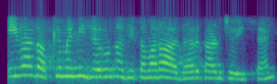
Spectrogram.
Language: Gujarati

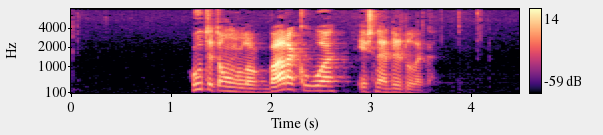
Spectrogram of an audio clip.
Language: Western Frisian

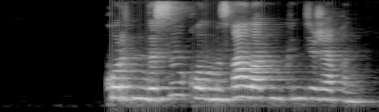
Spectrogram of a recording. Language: Kazakh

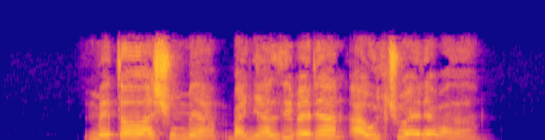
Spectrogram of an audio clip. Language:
Basque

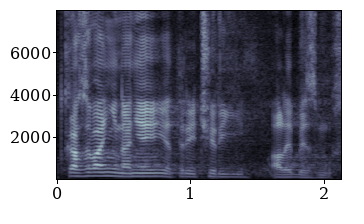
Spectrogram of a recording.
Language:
Czech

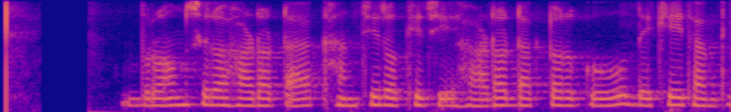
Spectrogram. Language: Odia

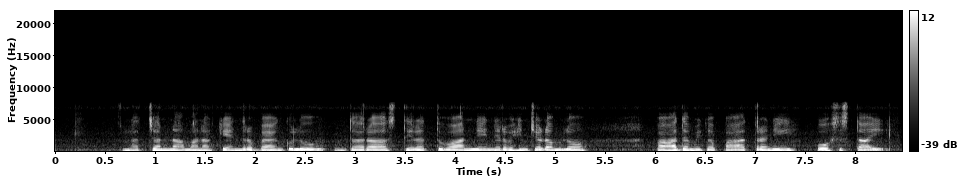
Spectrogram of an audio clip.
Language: Telugu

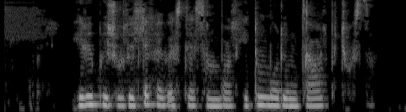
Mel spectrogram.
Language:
Mongolian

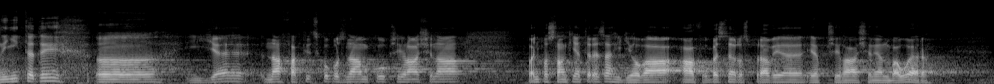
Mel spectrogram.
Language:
Czech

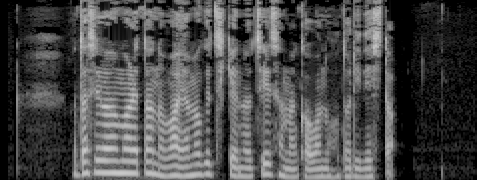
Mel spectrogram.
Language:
Japanese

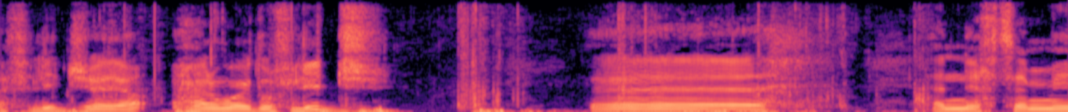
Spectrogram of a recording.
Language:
Arabic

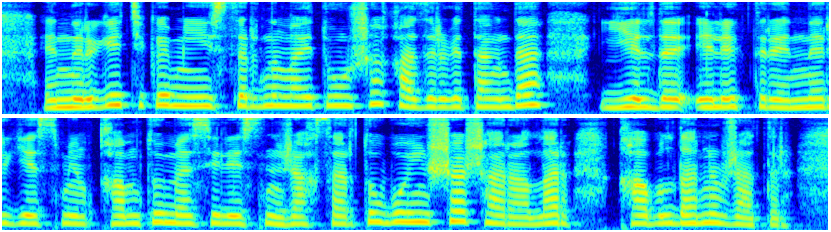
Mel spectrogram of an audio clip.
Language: Kazakh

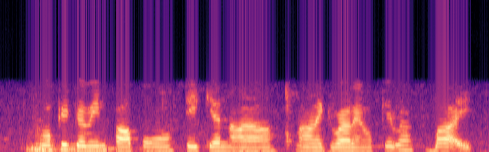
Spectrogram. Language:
Tamil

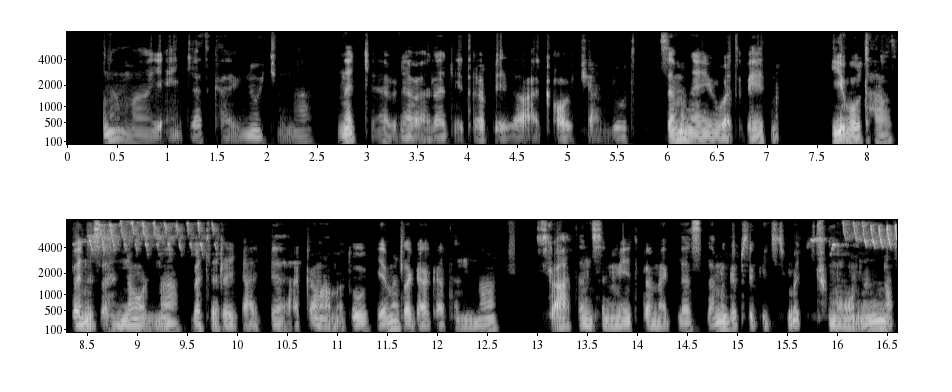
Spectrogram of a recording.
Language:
Amharic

